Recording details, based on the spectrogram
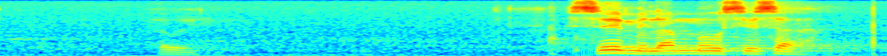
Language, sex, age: Southern Sotho, male, 24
